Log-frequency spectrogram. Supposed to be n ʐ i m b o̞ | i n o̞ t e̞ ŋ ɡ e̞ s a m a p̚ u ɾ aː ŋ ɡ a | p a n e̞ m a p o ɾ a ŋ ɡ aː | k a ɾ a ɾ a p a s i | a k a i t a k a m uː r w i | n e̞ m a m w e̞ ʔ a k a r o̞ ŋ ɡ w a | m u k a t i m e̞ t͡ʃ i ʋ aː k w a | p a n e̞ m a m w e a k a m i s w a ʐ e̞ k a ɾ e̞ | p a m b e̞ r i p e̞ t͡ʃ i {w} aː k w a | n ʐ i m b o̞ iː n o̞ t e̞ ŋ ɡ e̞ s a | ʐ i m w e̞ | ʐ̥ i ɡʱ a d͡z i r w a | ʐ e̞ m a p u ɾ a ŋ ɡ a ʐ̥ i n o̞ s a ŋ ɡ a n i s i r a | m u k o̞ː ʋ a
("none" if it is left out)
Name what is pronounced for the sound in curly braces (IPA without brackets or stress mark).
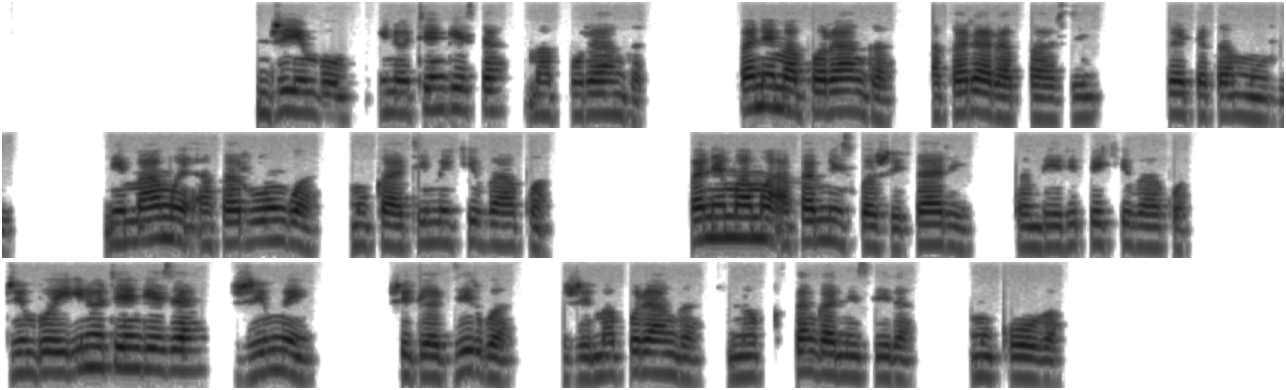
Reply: ʋ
